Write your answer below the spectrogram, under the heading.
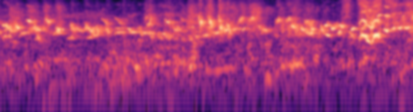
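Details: Cucak ijo, the greater green leafbird, in continuous koncer singing: a busy stream of high, sharp whistled phrases, slurred notes and quick chirps that overlap densely throughout.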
